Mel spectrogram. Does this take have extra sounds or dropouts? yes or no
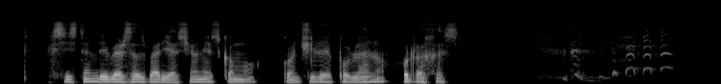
yes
